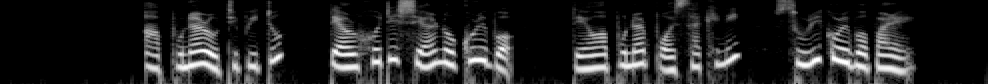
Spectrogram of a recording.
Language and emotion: Assamese, fearful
